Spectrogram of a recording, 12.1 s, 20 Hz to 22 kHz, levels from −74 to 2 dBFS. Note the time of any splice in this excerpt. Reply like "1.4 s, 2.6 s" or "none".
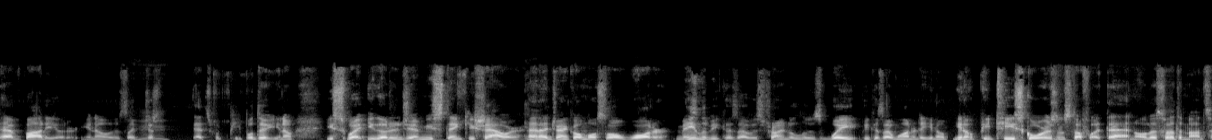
5.2 s, 9.5 s

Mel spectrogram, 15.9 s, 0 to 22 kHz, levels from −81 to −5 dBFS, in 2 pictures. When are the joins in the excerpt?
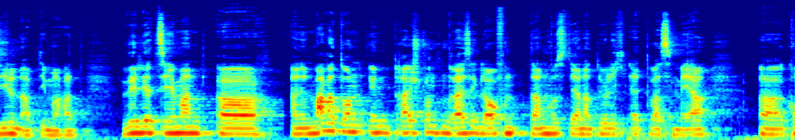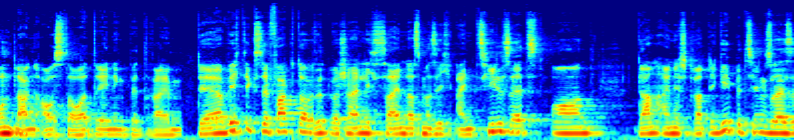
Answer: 2.8 s, 9.8 s, 11.1 s

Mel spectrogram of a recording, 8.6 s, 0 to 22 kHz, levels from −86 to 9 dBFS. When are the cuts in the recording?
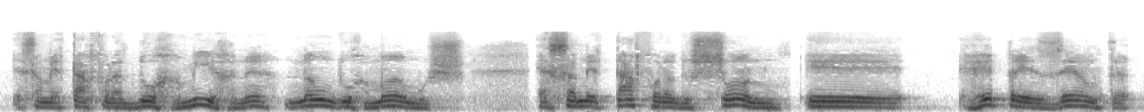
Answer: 4.0 s, 5.9 s

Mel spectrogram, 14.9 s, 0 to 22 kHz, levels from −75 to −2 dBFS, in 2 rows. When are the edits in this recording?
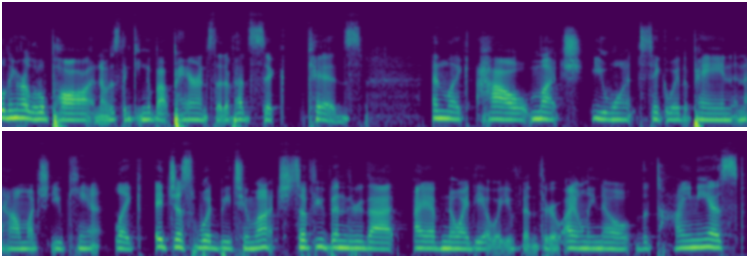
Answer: none

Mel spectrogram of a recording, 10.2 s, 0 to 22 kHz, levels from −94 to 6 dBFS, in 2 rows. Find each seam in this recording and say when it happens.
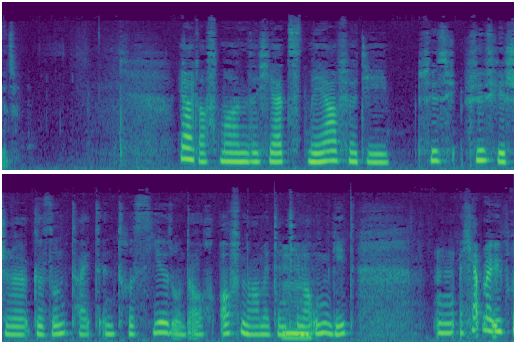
1.9 s

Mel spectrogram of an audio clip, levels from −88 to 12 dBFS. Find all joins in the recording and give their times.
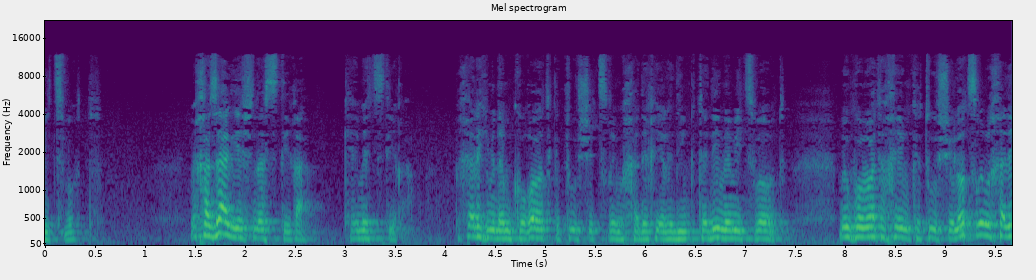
none

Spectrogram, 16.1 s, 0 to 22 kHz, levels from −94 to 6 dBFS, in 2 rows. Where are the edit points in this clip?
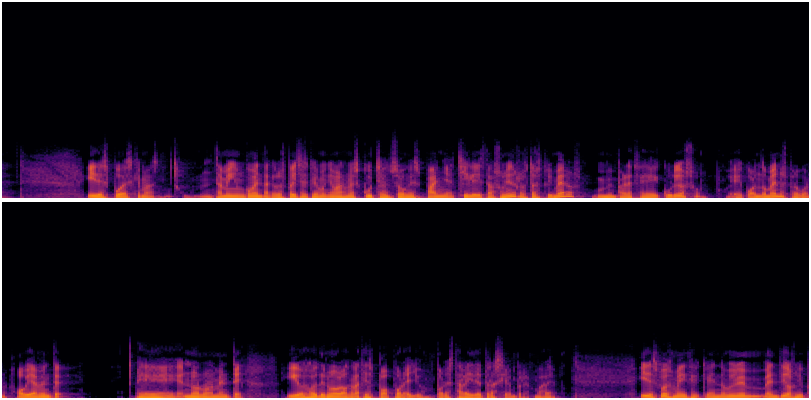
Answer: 8.2 s, 10.9 s

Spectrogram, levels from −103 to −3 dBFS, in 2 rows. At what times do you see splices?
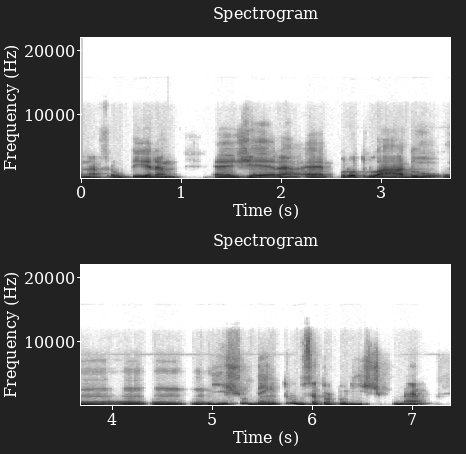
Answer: none

